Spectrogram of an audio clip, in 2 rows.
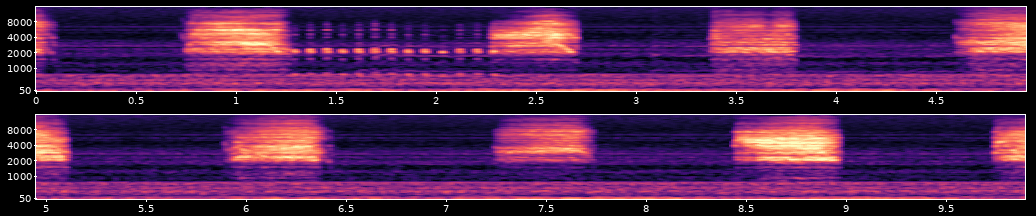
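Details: Wild barn owl chicks in a monitored nest box as their mother feeds them: broad, raspy hissing screeches repeated roughly every 1.2 seconds, each burst about half a second long, over a steady low hum.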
